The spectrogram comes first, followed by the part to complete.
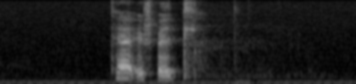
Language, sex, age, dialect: Faroese, female, 15-35, Suðurstreymoy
